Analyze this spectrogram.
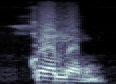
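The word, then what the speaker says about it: column: क्या है साइलेंट है एन साइलेंट एम के बाद आने वाला एन साइलेंट होता है एम के बाद आने वाला एन साइलेंट होता है जैसे टम कॉलम पी साइलेंट कब होता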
